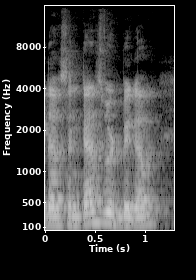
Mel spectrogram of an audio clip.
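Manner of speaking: ordinary talk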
